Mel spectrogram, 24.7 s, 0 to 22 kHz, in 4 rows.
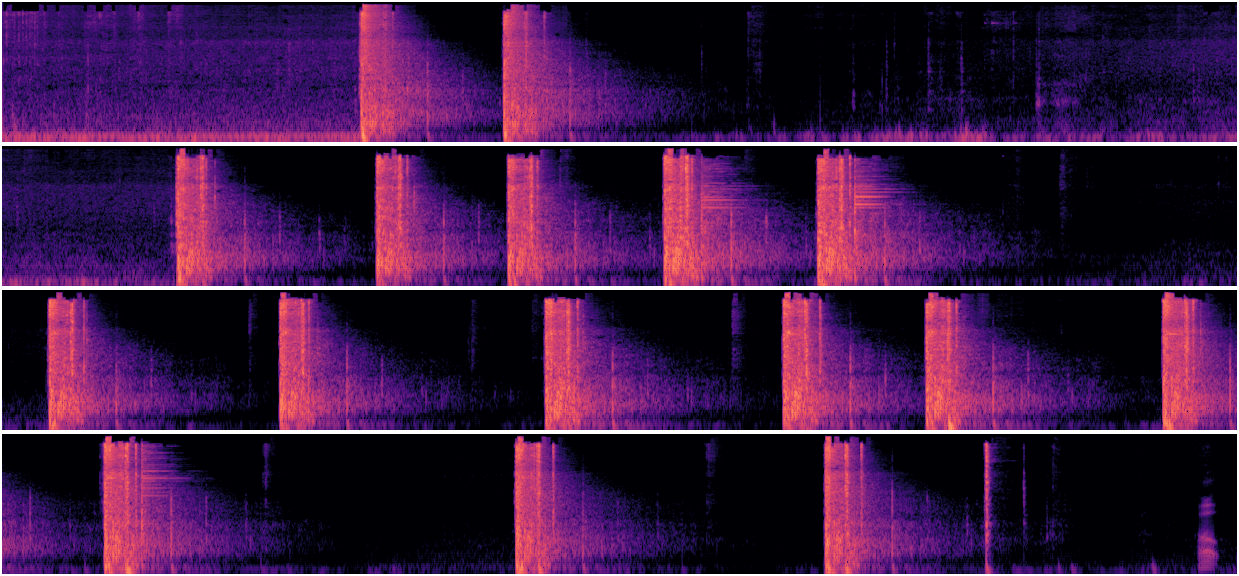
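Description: A PSA AK101 rifle fires about fifteen loud, sharp single shots at uneven intervals, each with a short echoing decay, separated by silence. The firing stops after a short-stroke malfunction.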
